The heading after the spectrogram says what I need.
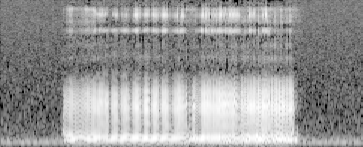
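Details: Pet on a cold morning: a single drawn-out, fluttering, buzzy snore about two seconds long with a slight break midway, in a quiet room.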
